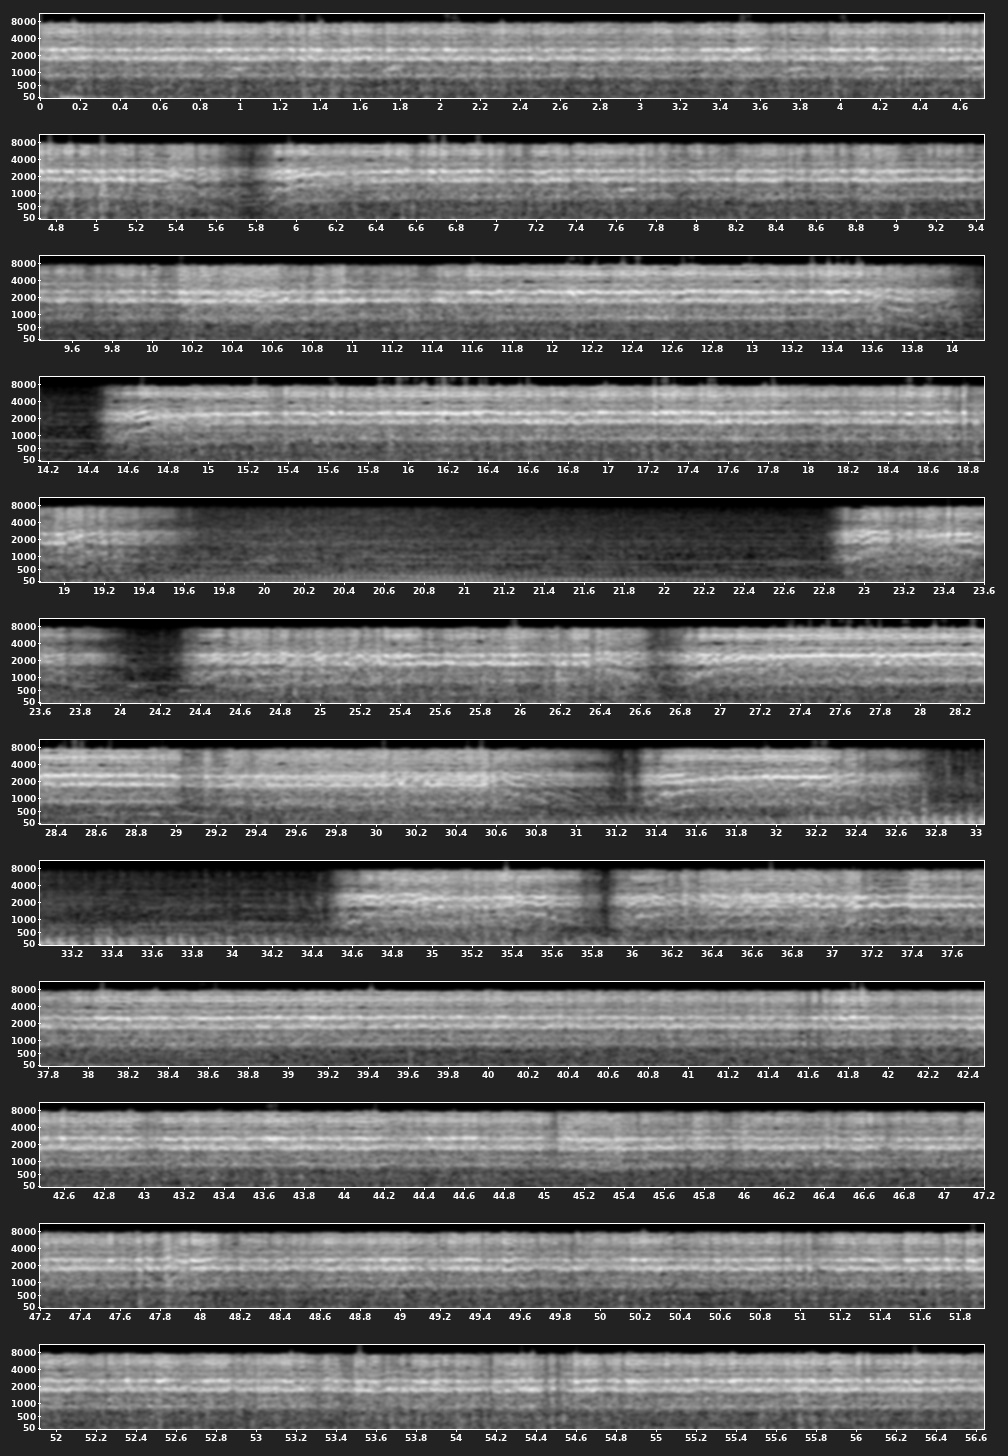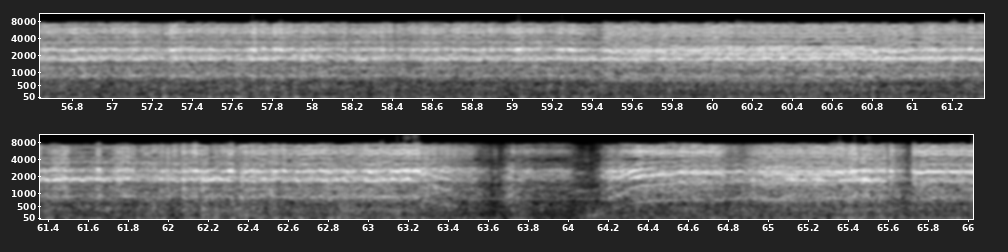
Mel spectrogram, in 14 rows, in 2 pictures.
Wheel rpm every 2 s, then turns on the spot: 230, 230, 200, 200, 230, 220, 200, 130, 230, 160, 0, 50, 130, 170, 220, 140, 60, 70, 180, 230, 230, 230, 230, 230, 240, 230, 230, 230, 240, 230, 220, 180, 150.
none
